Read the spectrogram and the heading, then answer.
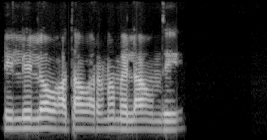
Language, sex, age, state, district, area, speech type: Telugu, male, 18-30, Telangana, Sangareddy, urban, read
